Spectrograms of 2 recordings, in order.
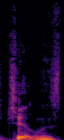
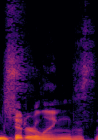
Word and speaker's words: chitterlings: Why is chitlins dangerous to say on the radio? – If you pronounce it like it is on the plastic bin that they come in, chitterlings, then yeah. But that's not.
